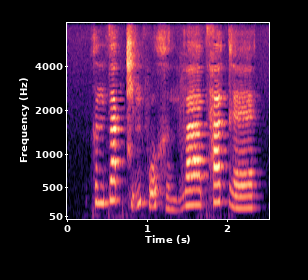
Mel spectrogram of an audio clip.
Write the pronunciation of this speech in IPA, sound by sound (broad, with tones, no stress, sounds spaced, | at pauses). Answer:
k ə˧ n t̪ a˦˥ k̚ t͡ɕ ɨ̰˧˥ n f o̰˧˥ x ə̤˨˩ m v aː˧ t̪ʰ a˦˥ t̚ ɣ ɛ˧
